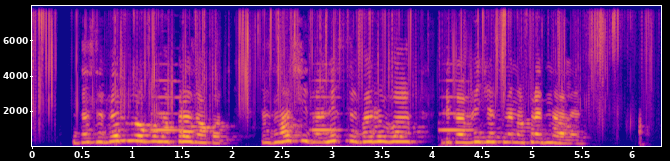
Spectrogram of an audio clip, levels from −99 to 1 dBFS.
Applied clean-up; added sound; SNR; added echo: neural mask model RNNoise.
